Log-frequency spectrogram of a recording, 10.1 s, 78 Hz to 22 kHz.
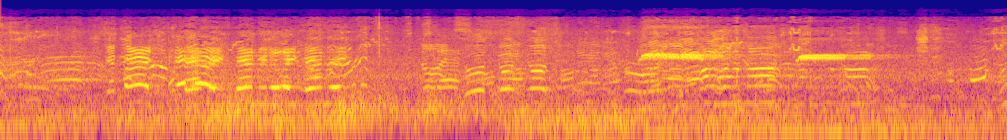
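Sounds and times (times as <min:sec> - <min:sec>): spectators' voices: 0:00.0 - 0:10.0
whistle blasts: 0:06.4 - 0:08.9.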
